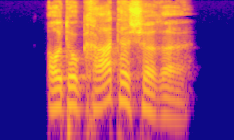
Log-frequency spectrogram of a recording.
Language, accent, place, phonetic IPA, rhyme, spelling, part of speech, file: German, Germany, Berlin, [aʊ̯toˈkʁaːtɪʃəʁə], -aːtɪʃəʁə, autokratischere, adjective, De-autokratischere.ogg
- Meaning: inflection of autokratisch: 1. strong/mixed nominative/accusative feminine singular comparative degree 2. strong nominative/accusative plural comparative degree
